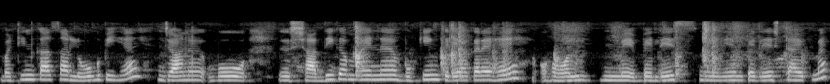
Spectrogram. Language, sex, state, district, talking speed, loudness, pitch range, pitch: Marwari, female, Rajasthan, Nagaur, 150 wpm, -17 LUFS, 185-215 Hz, 195 Hz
